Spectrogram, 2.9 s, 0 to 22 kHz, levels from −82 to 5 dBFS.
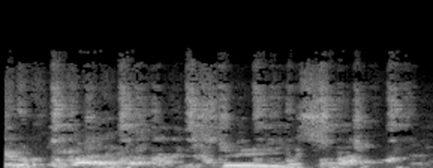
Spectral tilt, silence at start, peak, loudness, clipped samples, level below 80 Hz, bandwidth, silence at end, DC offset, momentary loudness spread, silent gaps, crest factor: -4.5 dB/octave; 0.05 s; -2 dBFS; -15 LUFS; under 0.1%; -42 dBFS; 15 kHz; 0.05 s; under 0.1%; 8 LU; none; 14 dB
